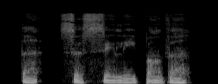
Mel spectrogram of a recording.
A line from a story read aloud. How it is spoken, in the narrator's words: she murmured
